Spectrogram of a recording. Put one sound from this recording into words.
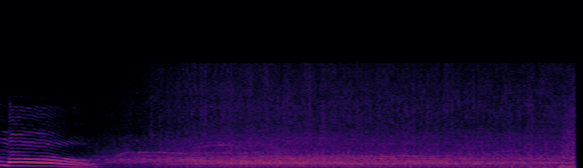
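A group of young women cheer loudly.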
